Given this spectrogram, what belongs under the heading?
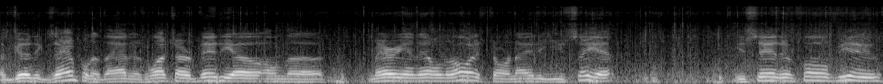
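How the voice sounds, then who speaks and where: Someone speaks at a moderate pace in a Southern accent with ordinary pitch variation. Audible room echo and noticeable background noise surround the voice. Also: man. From US South, Pensacola / Florida Panhandle. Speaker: storm chaser. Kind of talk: casual chat during live stream.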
